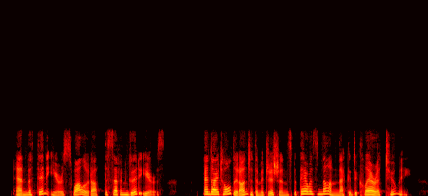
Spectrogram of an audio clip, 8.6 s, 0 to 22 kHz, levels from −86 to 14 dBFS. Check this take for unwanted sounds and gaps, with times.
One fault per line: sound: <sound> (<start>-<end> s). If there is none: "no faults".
no faults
